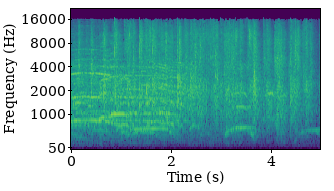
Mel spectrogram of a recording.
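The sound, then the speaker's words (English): An audience applauds steadily, a dense wash of clapping with scattered cheers and whoops over it, loud at first and easing off slightly toward the end. “Hold for applause by those lazy fucks.”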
